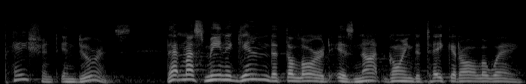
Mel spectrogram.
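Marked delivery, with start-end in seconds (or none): none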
